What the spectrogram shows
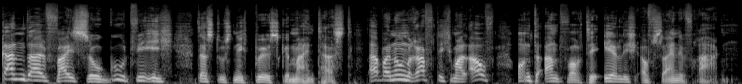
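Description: An earnest young hobbit, gentle yet firm, as a man reads him in a storybook. He speaks in a measured, slow way with a bright, dry sound. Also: mid-range voice, huge pitch swings, no room sound, voice pushed up, heavily acted.

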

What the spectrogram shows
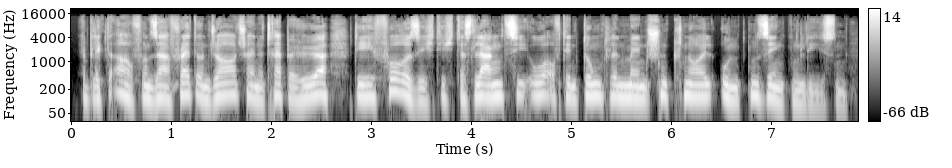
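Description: A male audiobook narrator who tells the story with lively rises and falls in pitch. His tone is bright and forward, recorded close in a dry, dead room. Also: dry recording. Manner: expressive storytelling. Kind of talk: scripted narration.

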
